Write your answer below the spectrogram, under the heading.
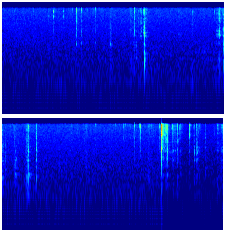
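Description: Side cutters gripping and breaking away the thin metal base cap of an LED filament lamp: scattered small clicks and metallic crunches, with a sharp snap near the end.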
